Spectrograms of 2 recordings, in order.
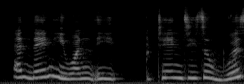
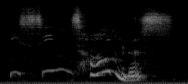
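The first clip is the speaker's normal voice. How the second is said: naive thought; 4 dB quieter than usual. A narrator's reading. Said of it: "thought Barnaby".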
